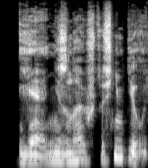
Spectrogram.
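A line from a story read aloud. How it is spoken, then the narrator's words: Whispered. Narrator (Russian): шепнула она Милли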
